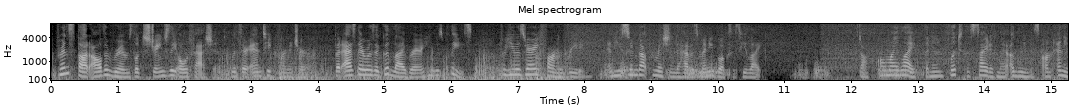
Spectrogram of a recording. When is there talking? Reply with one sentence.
The talking can be heard from 0.0 to 10.7 s and from 12.1 to 15.2 s.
